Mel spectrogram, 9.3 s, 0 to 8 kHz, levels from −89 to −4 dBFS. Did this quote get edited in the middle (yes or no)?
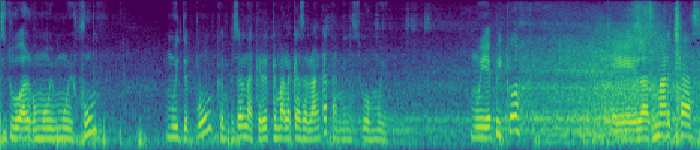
no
